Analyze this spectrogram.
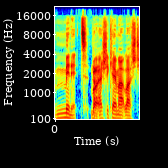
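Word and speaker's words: Minit: a brand new game it's a game called minute that actually came out last year it's spelled m i n i t so minutes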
